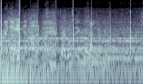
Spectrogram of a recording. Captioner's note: player Chatter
